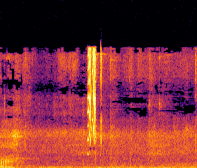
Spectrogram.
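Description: Low steady room hum with one brief, sharp high-pitched sound about a second in.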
